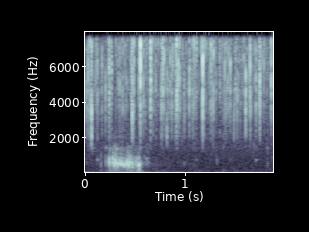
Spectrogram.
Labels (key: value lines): label: biophony, low growl
recorder: SoundTrap 300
